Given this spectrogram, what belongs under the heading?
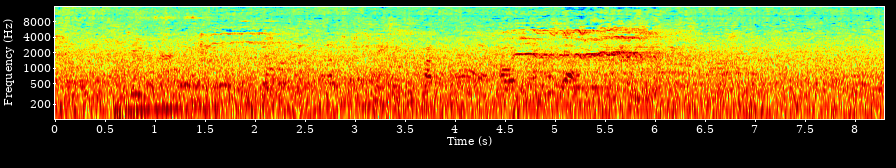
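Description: Welsh Section B junior pony mares in a show ring at the Royal Welsh Show, with a whinny and some hoof clops heard faintly beneath a commentator's voice and crowd babble.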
